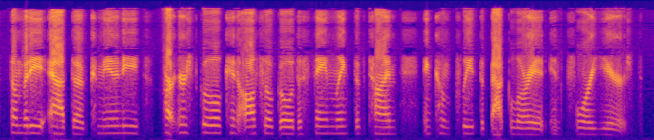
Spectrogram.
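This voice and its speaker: This woman speaks with a Minnesotan accent in a bright, sharp tone. Her intonation stays monotone and flat, and the sound is dry and close with no echo. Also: medium pitch for a woman, moderate pace. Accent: Minnesota. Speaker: nursing educator. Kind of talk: webinar presentation. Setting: online webinar.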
